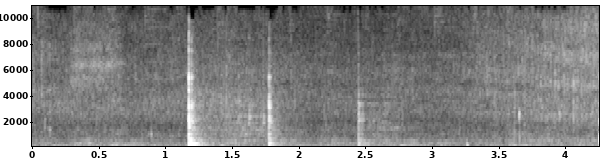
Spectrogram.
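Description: Oil sizzling steadily in a cooking pot on the stove, with a few sharp knocks of a utensil against the pot, the loudest about a second in.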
